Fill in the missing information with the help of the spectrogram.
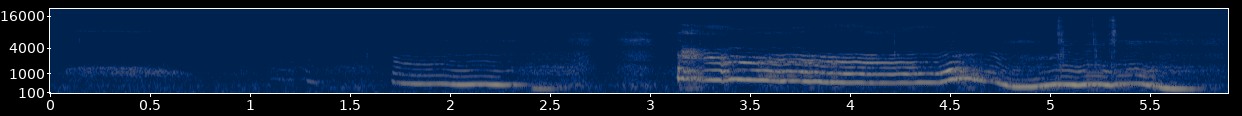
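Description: A man's high, whining vocalization: a short wavering whine about two seconds in, then a louder long wail that slowly falls in pitch and wobbles lower before stopping near the end.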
